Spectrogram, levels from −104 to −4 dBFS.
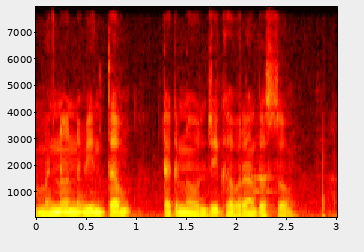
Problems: background conversations at intervals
